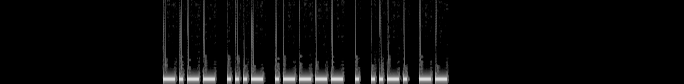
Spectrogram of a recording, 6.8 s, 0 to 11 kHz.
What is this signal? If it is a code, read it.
Morse code, heard as a keyed tone, about 31 wpm, 700 Hz. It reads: YV1EFM
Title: DXCC-100 Call Signs - 6 Characters - Repeated 3x - 30wpm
